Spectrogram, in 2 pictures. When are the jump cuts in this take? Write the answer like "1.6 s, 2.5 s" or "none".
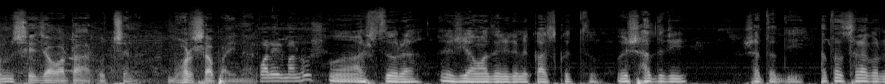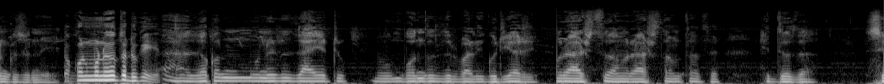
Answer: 2.5 s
